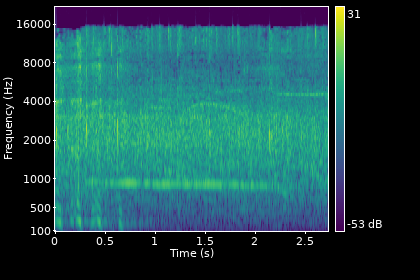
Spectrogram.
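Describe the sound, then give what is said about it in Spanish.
A theatre audience at a live concert in Buenos Aires applauds in a dense, steady wash of clapping. A brief voice is heard at the start, and a thin sustained tone runs through the middle. “Bien, el aplauso es para él, honestamente.”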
